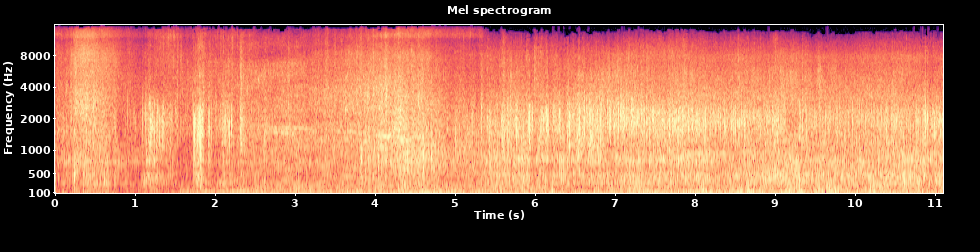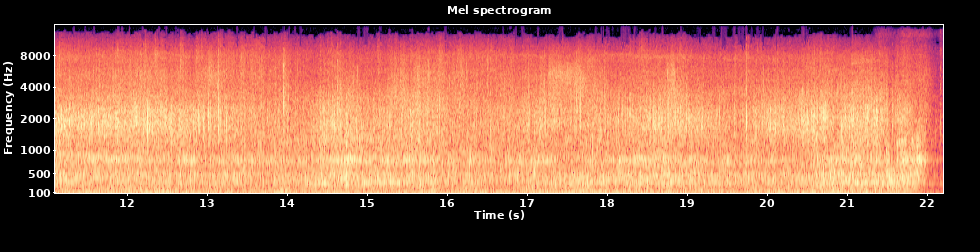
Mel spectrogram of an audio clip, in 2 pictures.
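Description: Heavy wind buffeting on the microphone over the rumble of an electric scooter's over-inflated tyres on a frozen gravel path. The sound gets louder about four seconds in and then holds steady.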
